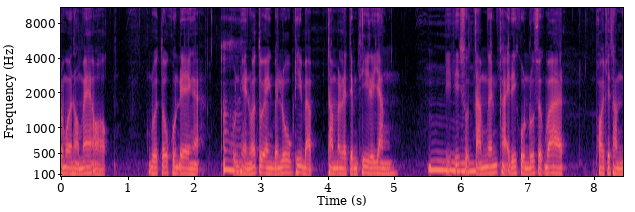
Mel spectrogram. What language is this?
Thai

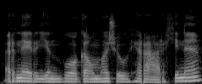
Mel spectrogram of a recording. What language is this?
Lithuanian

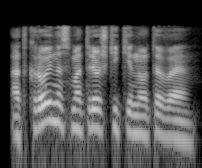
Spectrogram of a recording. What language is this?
Russian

